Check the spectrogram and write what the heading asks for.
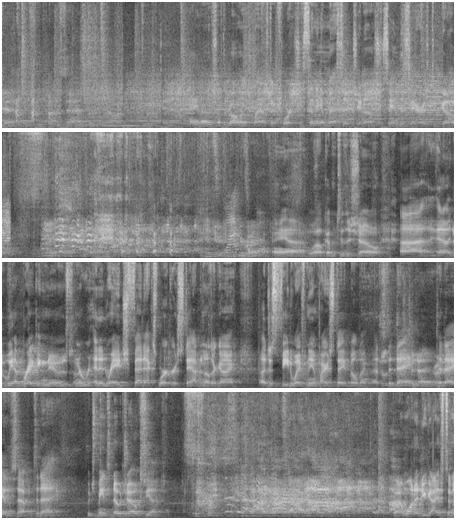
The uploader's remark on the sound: LIVE at West Side Comedy Club. This LIVE show was recorded using microphones in the room in order to capture the feel of being in the room, and though it's totally listenable and captures the moment, it does not represent the same sound-quality of a typical episode.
